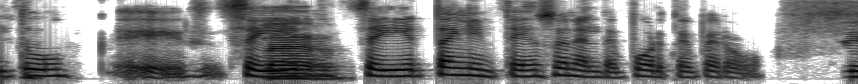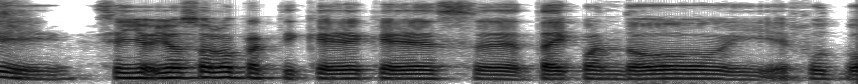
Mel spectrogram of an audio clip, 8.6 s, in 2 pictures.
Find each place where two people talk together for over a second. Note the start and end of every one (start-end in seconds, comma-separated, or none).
none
